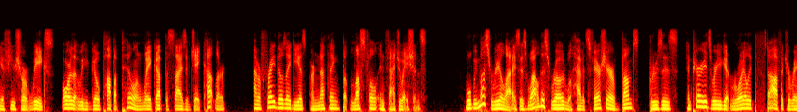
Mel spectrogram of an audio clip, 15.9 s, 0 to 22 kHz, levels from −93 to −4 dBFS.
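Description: From start to finish the speech has passed through the AMR wideband (HD Voice) codec at 8.85 kbit/s, the second-lowest rate of that codec. At this rate the pulse-driven vocal tract model has too few bits to follow the voice closely, so the damage is plainly audible: the speech sounds rough and raspy. The band above 6.4 kHz is filled with shaped noise rather than real detail, and nothing at all is present above about 7.4 kHz.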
